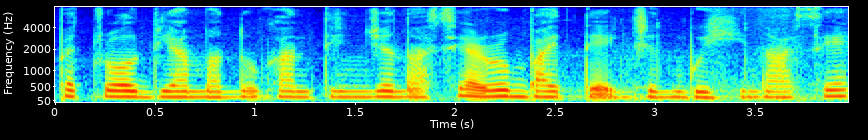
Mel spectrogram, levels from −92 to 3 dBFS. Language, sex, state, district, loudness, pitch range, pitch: Nagamese, female, Nagaland, Kohima, -17 LUFS, 170-185 Hz, 175 Hz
